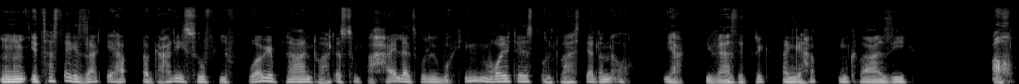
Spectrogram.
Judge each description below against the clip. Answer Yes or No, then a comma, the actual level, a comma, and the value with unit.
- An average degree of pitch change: Yes, average, 3.6 semitones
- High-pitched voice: No, low, 110 Hz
